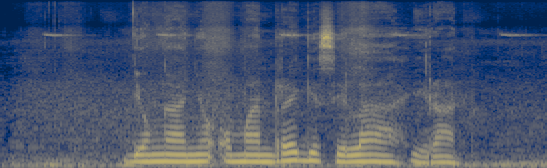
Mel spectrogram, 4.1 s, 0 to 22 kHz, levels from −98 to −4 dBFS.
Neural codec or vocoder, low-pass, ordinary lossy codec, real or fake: none; none; none; real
